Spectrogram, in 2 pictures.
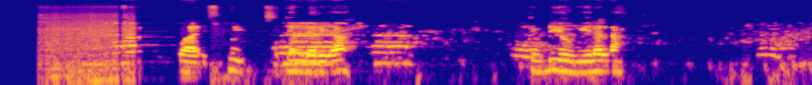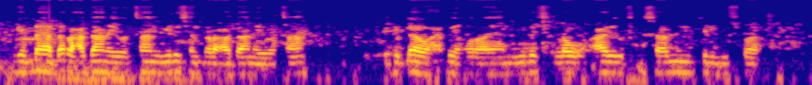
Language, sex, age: Somali, male, 18-24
